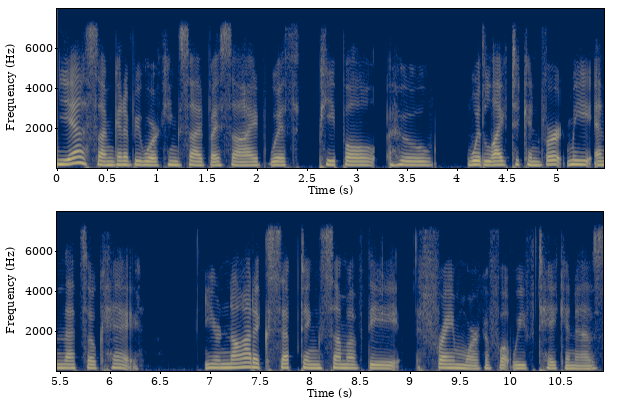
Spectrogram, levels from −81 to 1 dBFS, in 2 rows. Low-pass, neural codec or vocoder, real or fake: 7.2 kHz; codec, 16 kHz, 4.8 kbps, FACodec; fake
